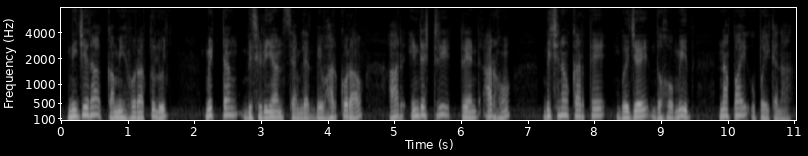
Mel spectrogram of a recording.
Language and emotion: Santali, neutral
